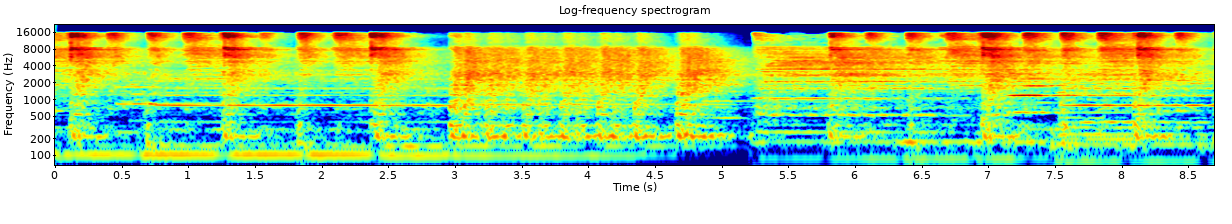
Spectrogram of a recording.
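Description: A small jazz band playing live, with a drum kit keeping a steady beat on cymbals, a strong bass line and held horn notes over it. The band moves to a new chord just after five seconds in.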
